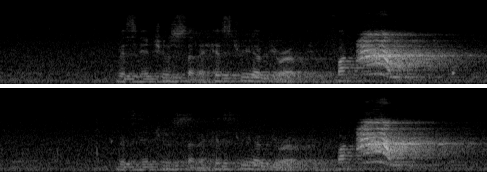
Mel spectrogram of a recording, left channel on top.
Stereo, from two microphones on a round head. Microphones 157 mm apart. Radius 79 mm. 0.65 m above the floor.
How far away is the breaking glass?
No breaking glass in this recording.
